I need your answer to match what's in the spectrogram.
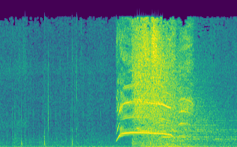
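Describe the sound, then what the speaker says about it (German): A sudden, shrill scream rises and wavers from a room behind a door aboard a ghost ship in the video game Black Sails, breaking through low rumbling ambience and faint earlier clicks. "Der Schrei kam aus dem Raum hinter dieser Tür."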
